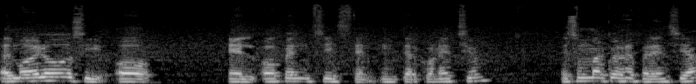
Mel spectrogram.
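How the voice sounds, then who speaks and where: Over noticeable background noise, a man speaks very slowly at a fairly high pitch with fairly even intonation. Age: 20s. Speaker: university student. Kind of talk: class presentation. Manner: halting.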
